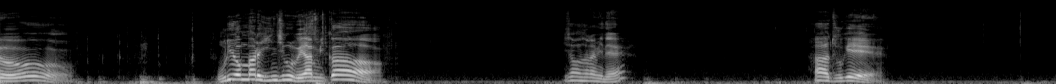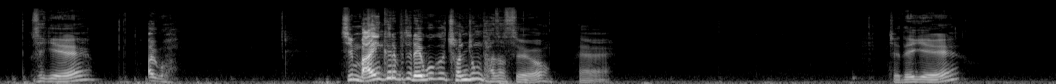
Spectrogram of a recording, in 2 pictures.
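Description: A young man talks casually into a nearby microphone, in short bursts.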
